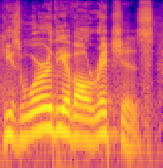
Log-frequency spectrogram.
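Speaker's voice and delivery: loud, rhythmic acclamation; ringing shout of praise; crying out. Acted. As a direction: proclaim it like a crowd praising its king. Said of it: "And so they all cry out".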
